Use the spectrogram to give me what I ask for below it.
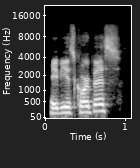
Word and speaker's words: habeas corpus: Hibiscus corpus. Do you, is that how you say it? Habeas corpus. Habeas corpus.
